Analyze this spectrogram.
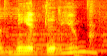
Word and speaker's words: neodymium: Make sure you get rare earth magnets, or neodymium, I believe is how it's pronounced.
